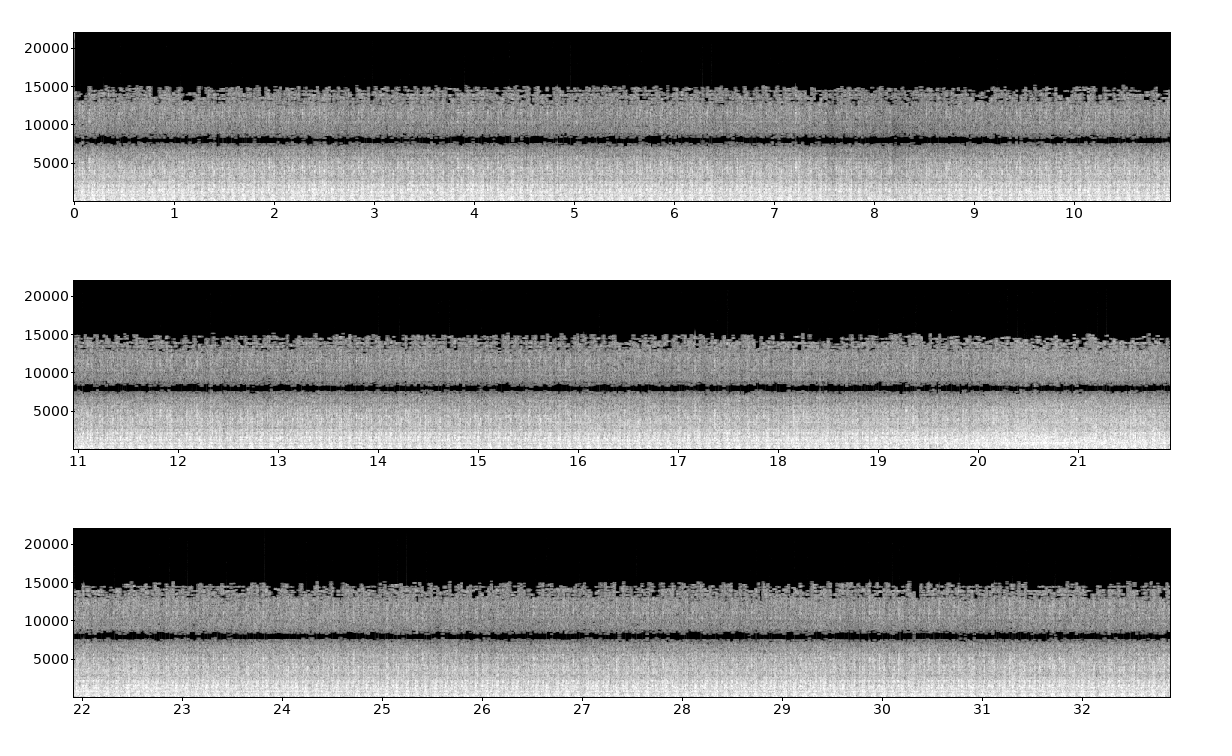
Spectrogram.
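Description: A steady machine-like drone with a fast, even pulse, unchanging in level.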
